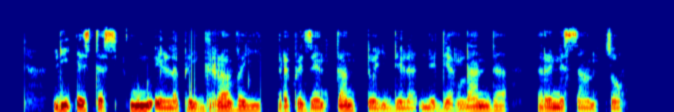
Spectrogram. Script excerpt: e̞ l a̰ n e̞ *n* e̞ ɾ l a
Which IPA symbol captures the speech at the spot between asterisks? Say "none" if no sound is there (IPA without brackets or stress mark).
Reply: d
